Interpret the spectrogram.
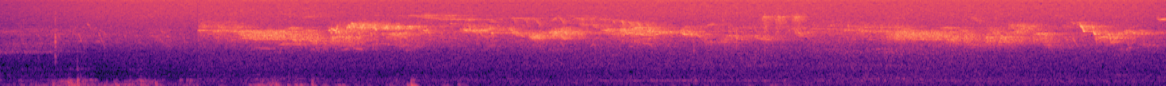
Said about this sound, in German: Und nähern uns mal dem ersten Buchfink. Und wir werden uns mal von Fink zu Fink hangeln und gucken, was wir aus diesem Richtmikrofon rausholen können, technisch.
